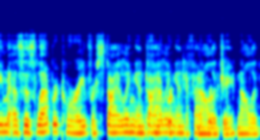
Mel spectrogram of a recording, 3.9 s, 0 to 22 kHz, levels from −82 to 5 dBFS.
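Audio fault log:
2.20 s to end: doubled audio track. From 2.20 s a second, full-band copy of the speech sits roughly 0.7 s behind the original at about 5 dB lower, cutting in abruptly and running to the end, likely from a second capture path or an edit leaving two out-of-step copies. It lacks decay or room colour, so it sounds like overlapping talk, not echo. A spectrogram shows the same harmonic patterns repeated at a fixed offset; the waveform shows a sudden envelope thickening at 2.20 s.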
